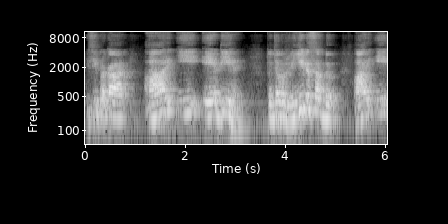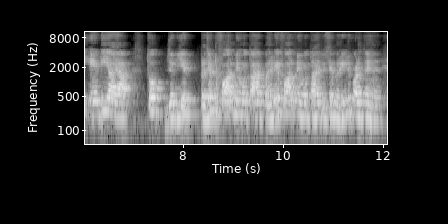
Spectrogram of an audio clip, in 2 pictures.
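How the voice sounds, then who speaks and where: Spelling letters one at a time before speaking each word, a man with a creaky, high-sitting voice teaches English pronunciation in a methodical, explanatory way. He sounds far from the mic in a heavily echoing room.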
